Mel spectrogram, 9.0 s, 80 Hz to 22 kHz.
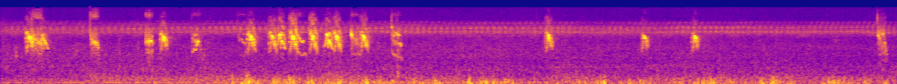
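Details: Sparrows visiting to be fed at a Tenmangu shrine, 18 August 2020, give clusters of quick high chirps early on, then spaced single tweets every second or so.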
